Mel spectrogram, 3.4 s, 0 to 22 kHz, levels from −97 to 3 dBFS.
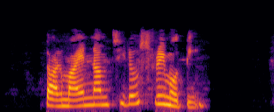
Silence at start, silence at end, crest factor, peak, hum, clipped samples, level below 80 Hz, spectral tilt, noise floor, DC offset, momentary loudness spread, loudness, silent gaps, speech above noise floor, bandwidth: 0.6 s; 0.9 s; 18 dB; -2 dBFS; none; under 0.1%; -64 dBFS; -4 dB/octave; under -90 dBFS; under 0.1%; 14 LU; -16 LUFS; none; over 74 dB; 7.2 kHz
